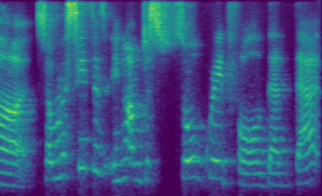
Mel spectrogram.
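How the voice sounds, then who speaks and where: Speaking at a moderate pace, a woman talks. She has an Egyptian accent. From Egypt, Cairo. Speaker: life coach. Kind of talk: interview.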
